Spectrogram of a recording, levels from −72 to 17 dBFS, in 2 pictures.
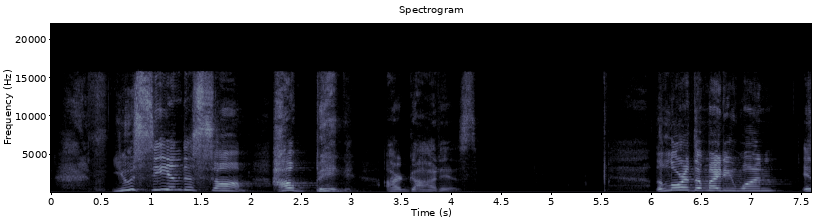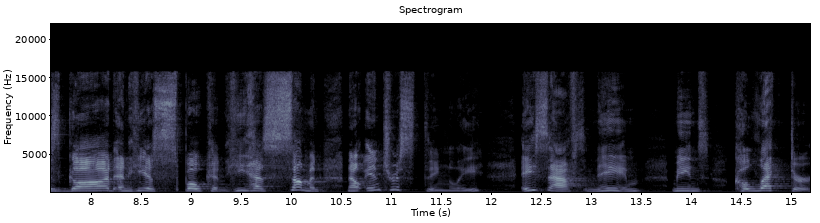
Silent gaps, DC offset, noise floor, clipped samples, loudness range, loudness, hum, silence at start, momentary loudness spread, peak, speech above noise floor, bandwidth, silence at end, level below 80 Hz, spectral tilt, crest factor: none; 0.2%; -70 dBFS; under 0.1%; 8 LU; -25 LUFS; none; 0.05 s; 18 LU; -6 dBFS; 42 dB; 16.5 kHz; 0 s; -76 dBFS; 0.5 dB/octave; 24 dB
